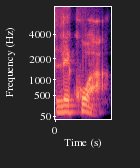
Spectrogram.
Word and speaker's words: Lecoix: been scored by Maxence Lecoix. I used to read that name as Lacroix, something like that, but it's Lecoix.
